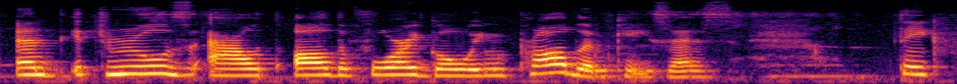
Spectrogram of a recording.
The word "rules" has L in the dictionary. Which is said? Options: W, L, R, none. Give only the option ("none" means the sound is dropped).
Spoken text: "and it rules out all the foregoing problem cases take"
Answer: L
